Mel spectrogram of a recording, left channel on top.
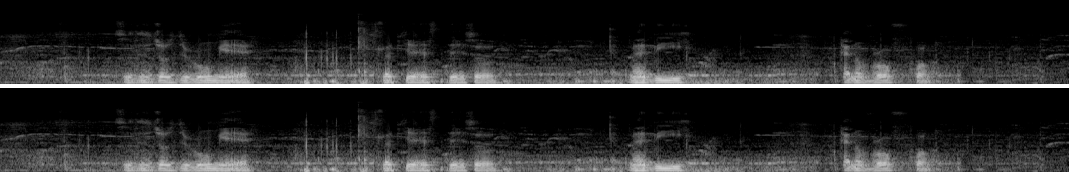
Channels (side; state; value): both; identical; correlation 1.00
